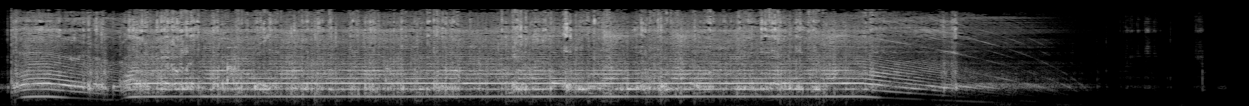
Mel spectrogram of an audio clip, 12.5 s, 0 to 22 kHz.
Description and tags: Food Blender 3
mixing, mix, blend, grind, mechanic, mixer, milling, electric, blender, food, industrial, appliances, grinding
